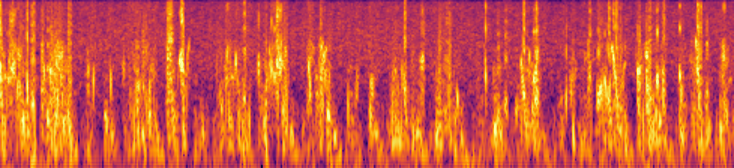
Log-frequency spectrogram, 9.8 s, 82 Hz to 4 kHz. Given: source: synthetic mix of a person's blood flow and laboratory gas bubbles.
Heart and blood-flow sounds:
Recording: Doppler ultrasound of blood flow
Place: precordium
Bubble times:
0.00-0.51 s: bubbles
0.54-1.04 s: bubbles
1.14-1.29 s: bubbles
1.45-1.52 s: bubbles
1.63-1.68 s: bubbles
1.70-2.10 s: bubbles
2.19-2.54 s: bubbles
2.87-3.38 s: bubbles
3.41-3.88 s: bubbles
4.07-4.44 s: bubbles
4.62-4.69 s: bubbles
4.72-4.80 s: bubbles
4.90-5.03 s: bubbles
5.17-5.67 s: bubbles
5.78-6.14 s: bubbles
6.43-6.77 s: bubbles
6.84-7.22 s: bubbles
7.52-7.69 s: bubbles
7.76-8.37 s: bubbles
8.46-8.90 s: bubbles
9.03-9.50 s: bubbles
9.57-9.80 s: bubbles
From the record:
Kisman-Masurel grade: 243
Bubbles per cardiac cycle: several, 3 to 8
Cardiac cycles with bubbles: 100%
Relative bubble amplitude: loud (0.450 to 0.775)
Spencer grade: 3 (all of the cardiac periods contain showers or single bubble signals, but not dominating or overriding the cardiac motion signals)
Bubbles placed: anywhere in the cardiac cycle

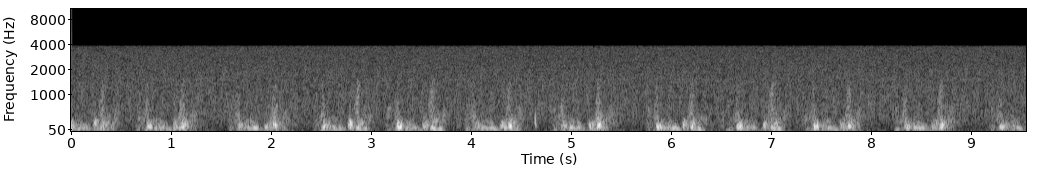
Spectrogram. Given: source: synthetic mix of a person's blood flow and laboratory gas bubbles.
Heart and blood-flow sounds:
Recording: Doppler ultrasound of blood flow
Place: precordium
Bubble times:
4.61-4.68 s: bubbles
From the record:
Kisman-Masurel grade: 112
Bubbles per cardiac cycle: 1 to 2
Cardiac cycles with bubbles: 1 to 10%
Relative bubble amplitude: moderate (0.250 to 0.450)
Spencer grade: 1 (occasional bubble signal discernible with the cardiac motion signal, with majority of cardiac periods free of bubbles)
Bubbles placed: only in the low amplitude regions of the cardiac cycle

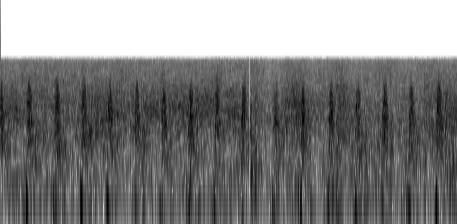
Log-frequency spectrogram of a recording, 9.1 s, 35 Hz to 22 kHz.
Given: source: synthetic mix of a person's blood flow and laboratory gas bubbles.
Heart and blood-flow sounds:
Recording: Doppler ultrasound of blood flow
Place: subclavian vein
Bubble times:
no bubbles
From the record:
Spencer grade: 0 (complete lack of bubble signals)

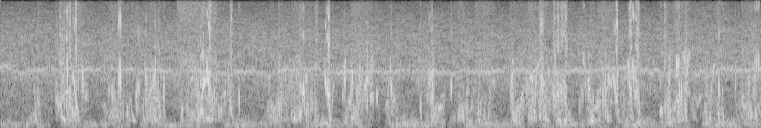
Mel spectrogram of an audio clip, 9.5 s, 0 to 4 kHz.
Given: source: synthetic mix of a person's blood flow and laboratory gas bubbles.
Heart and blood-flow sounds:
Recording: Doppler ultrasound of blood flow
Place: precordium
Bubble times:
0.41-0.51 s: bubbles
0.66-1.14 s: bubbles
1.25-2.11 s: bubbles
2.21-2.93 s: bubbles
2.96-3.02 s: bubbles
3.36-3.99 s: bubbles
4.03-4.19 s: bubbles
4.27-4.75 s: bubbles
4.83-4.93 s: bubbles
5.21-5.45 s: bubbles
5.60-5.88 s: bubbles
5.93-6.20 s: bubbles
6.36-7.19 s: bubbles
7.22-8.05 s: bubbles
8.21-9.08 s: bubbles
9.15-9.52 s: bubbles
From the record:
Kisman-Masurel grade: 343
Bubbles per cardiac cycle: rolling drumbeat, 9 or more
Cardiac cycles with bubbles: 100%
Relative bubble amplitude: loud (0.450 to 0.775)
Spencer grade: 3 (all of the cardiac periods contain showers or single bubble signals, but not dominating or overriding the cardiac motion signals)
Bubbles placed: anywhere in the cardiac cycle

